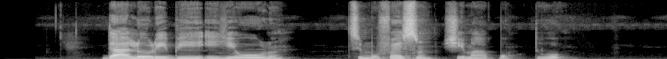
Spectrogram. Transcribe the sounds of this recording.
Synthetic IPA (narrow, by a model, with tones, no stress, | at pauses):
da˦lo˦ɾi˦˨bi˨˦i˧je˧˦o˧ɾ̃ũ˧ | ti˦mo˧fɛ˦sũ˦˨ʃe˨˦mãː˦˨k͡po˨to˨˦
